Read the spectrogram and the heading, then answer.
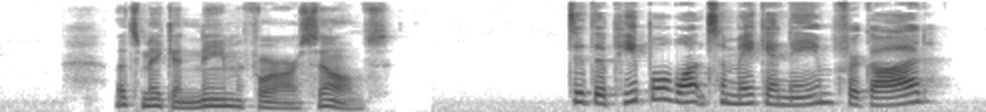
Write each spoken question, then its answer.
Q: Did the people want to make a name for God?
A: No, the people wanted to make a name for themselves.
